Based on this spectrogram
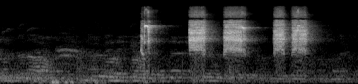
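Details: Black francolin (kala teetar) in Pakistan: a soft low murmur, then five loud, harsh, grating bursts in quick succession, a single note followed by two paired groups, each burst broad and raspy and lasting about a fifth of a second.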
